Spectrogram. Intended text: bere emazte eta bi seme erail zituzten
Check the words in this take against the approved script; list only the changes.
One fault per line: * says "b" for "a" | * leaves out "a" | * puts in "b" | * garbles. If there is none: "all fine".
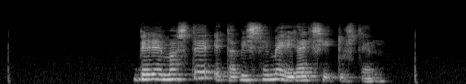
all fine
